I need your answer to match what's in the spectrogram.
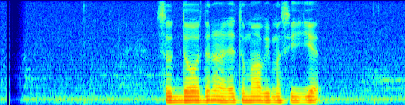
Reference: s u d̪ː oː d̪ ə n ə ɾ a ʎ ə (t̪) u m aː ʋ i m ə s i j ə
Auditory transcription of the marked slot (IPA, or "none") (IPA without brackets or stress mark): t̪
